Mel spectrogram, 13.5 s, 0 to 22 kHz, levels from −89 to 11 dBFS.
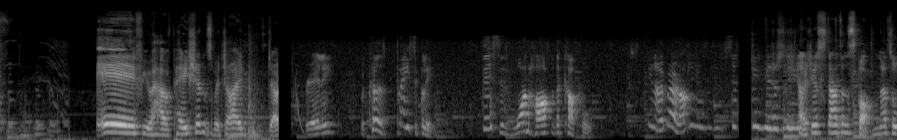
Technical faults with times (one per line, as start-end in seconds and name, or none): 4.17-11.28 input switched to a poorer device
